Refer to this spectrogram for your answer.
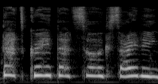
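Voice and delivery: high-pitched imitation of an excited relative; delighted uncle. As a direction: imitate his thrilled congratulations. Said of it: "he jumped out of his chair".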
